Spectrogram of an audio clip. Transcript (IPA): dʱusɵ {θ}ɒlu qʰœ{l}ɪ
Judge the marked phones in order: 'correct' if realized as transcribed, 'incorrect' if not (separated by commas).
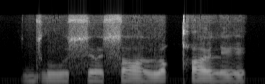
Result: incorrect, correct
